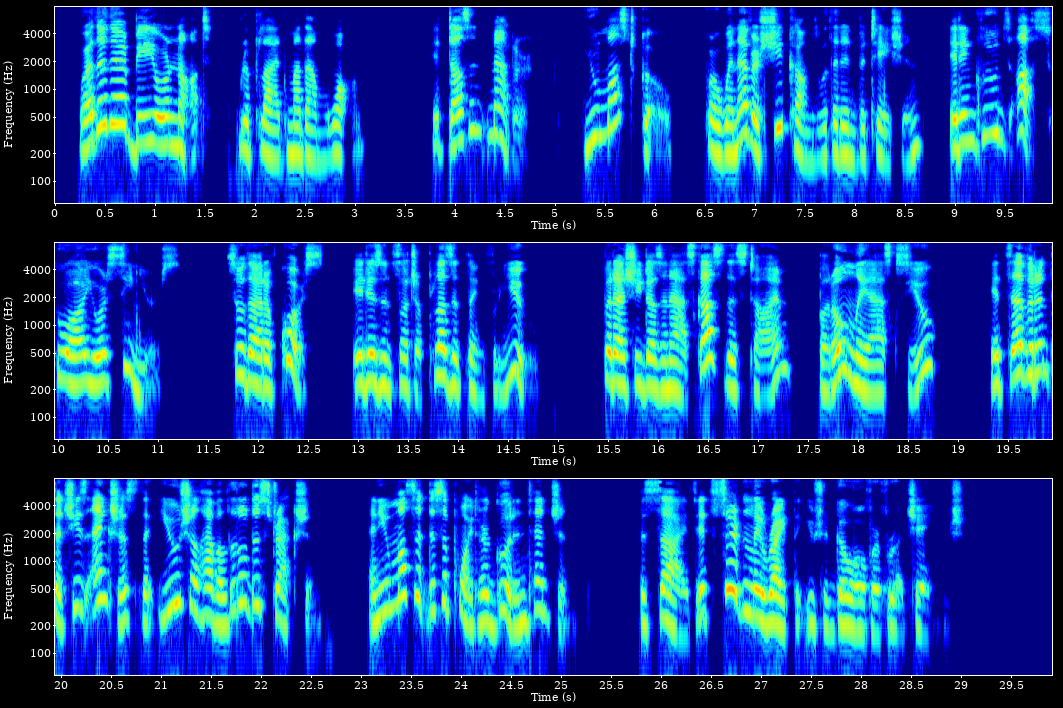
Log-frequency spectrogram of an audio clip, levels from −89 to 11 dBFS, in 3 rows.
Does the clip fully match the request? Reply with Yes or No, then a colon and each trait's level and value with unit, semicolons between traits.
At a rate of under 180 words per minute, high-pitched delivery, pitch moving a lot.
Yes: average, 165 wpm; high, 240 Hz; wide, 7.4 semitones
